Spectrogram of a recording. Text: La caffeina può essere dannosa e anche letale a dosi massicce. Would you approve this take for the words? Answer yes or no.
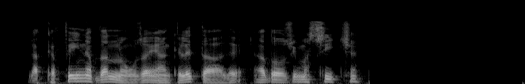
no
